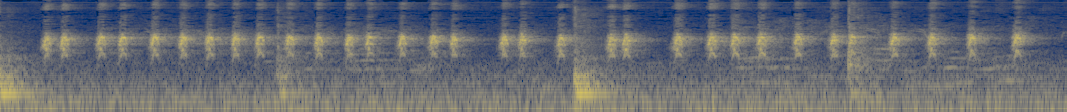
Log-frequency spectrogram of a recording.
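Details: Yellow-vented bulbul in continuous rapid calling for bird training: quick bright chips repeated several times a second, with a few soft low clicks between them.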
